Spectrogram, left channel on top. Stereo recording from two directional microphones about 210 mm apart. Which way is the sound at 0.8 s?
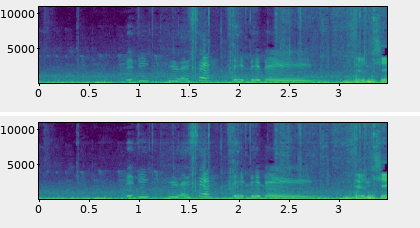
45° left (ahead or behind).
